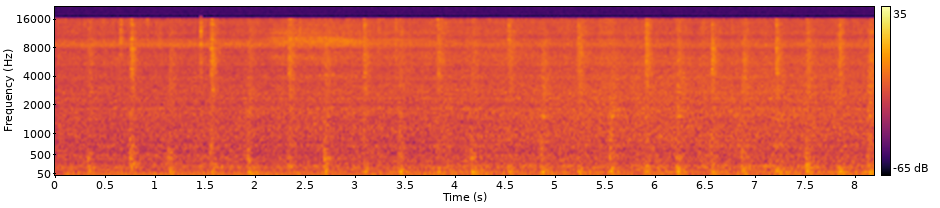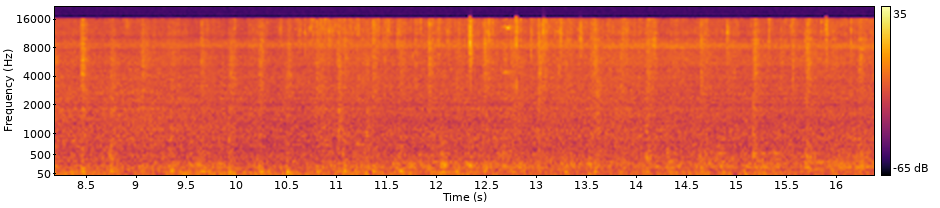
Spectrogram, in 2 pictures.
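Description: Passenger train running along the track, a steady low rumble with the wheels clicking over the rail joints, heard from the open doorway of a moving coach.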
